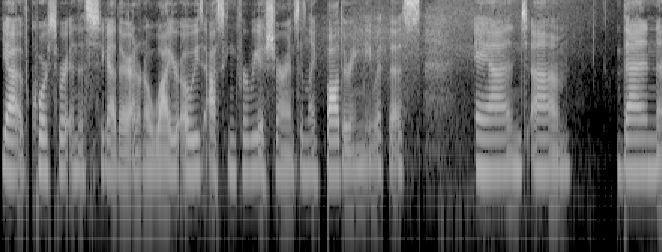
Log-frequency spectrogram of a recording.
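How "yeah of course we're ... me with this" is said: ordinary talk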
